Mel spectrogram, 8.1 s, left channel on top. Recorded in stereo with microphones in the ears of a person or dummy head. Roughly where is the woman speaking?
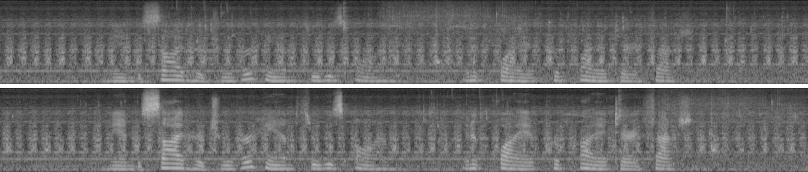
Right.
